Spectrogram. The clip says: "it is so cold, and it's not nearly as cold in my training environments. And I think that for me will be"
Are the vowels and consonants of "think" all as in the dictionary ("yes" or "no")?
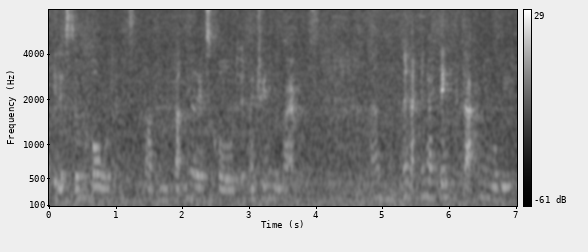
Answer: yes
